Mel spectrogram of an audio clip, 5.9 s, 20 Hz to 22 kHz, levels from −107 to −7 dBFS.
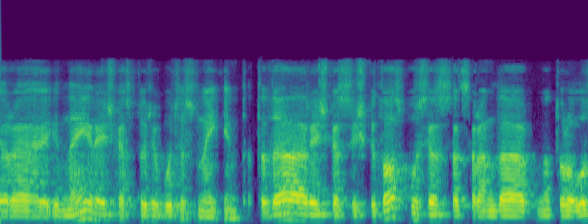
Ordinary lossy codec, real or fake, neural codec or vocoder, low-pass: AAC, 32 kbps; real; none; 7.2 kHz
